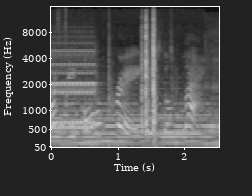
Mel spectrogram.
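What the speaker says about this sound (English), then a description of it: "Toby's phone rings during the chase and Kelly immediately hangs it up" A phone rings in a short burst on an office set, its electronic ring trilling under overlapping talk and a couple of quick thunks.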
